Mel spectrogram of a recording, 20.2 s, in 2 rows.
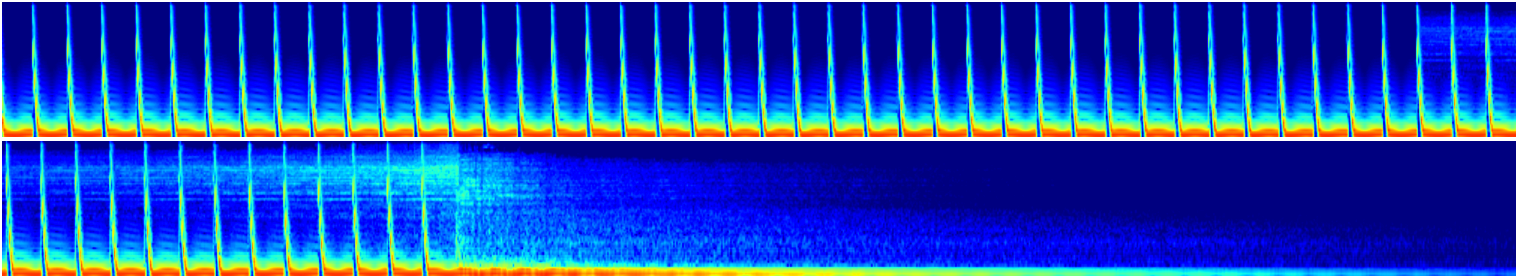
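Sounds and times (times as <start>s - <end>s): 
new beat remix music: 0.0s - 16.1s.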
